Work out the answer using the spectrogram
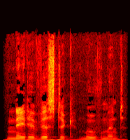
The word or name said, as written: nativistic movement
